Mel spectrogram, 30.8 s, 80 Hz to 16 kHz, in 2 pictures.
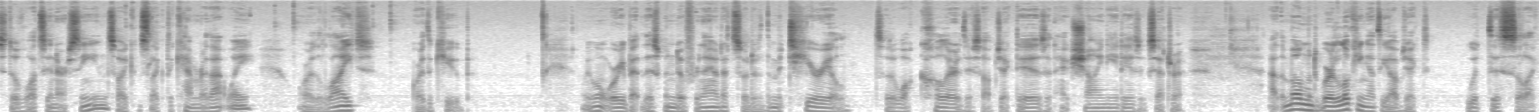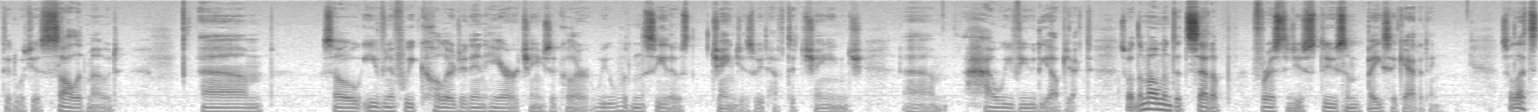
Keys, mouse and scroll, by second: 1.3 click, 2.8 click, 3.8 click.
